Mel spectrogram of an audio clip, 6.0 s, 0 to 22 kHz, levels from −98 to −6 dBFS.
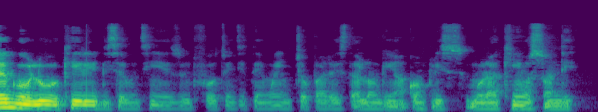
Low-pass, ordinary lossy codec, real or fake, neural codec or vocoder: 9.9 kHz; MP3, 64 kbps; real; none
